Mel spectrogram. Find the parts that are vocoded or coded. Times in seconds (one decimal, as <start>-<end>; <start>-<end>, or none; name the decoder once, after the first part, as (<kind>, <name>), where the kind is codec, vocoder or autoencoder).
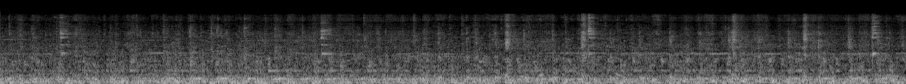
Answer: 2.6-4.2 (autoencoder, DAC-VAE); 6.6-8.7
